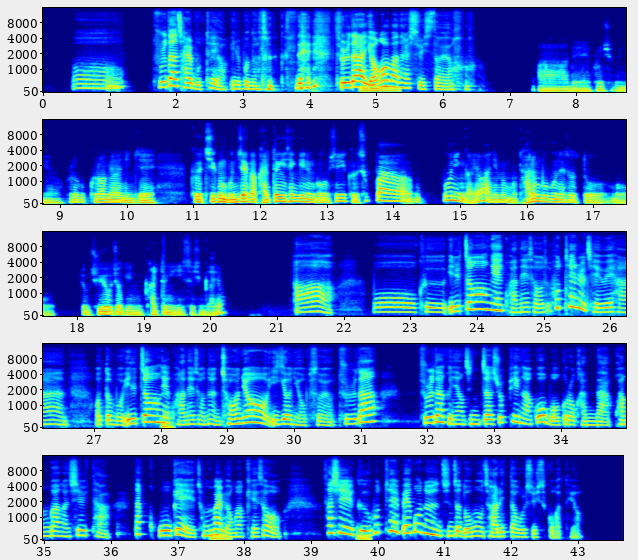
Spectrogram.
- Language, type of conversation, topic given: Korean, advice, 여행 예산을 정하고 예상 비용을 지키는 방법
- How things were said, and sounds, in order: laughing while speaking: "일본어는. 근데"; laugh; other background noise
